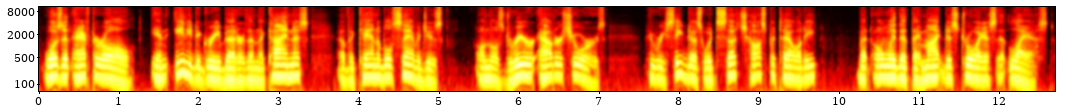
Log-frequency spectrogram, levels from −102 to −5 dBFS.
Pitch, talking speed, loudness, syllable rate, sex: 145 Hz, 165 wpm, -17 LUFS, 5.2 syllables/s, male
